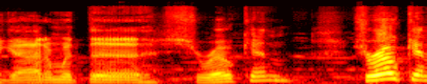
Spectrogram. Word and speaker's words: Shuriken: Shuriken, I believe, is how you pronounce it, or at least that's how I always have.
